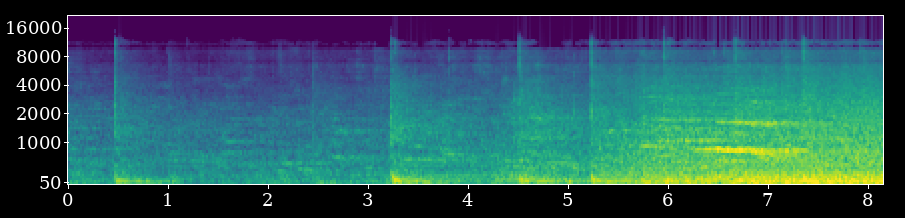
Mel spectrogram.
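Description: A basketball bouncing on a hardwood gym floor, a handful of separate bounces as the ball is dribbled before a free throw. The voices of spectators and players grow louder from about halfway through.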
